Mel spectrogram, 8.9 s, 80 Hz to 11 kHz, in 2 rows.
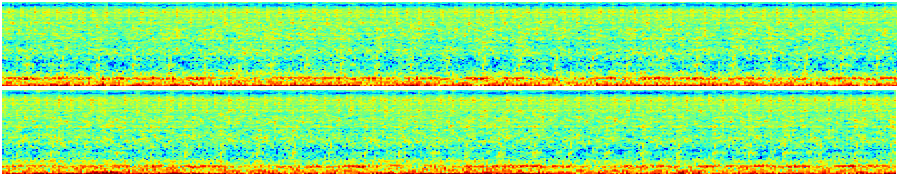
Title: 7.3 Rough Idle, IDM code P1316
